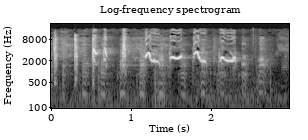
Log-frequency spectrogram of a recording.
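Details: Green leafbird song in a quick mixed phrase of harsh squawky notes and looping whistled slurs, packed closely together.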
